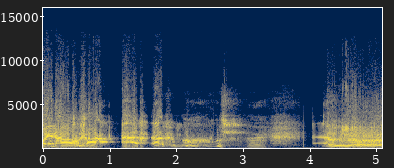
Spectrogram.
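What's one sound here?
A man moans and sobs in pain.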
